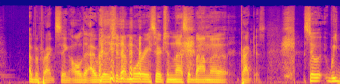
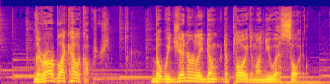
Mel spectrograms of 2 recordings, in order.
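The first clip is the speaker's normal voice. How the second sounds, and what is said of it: Barack Obama impression. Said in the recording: “That was a great Obama impression as well. Stellar.”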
